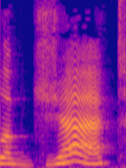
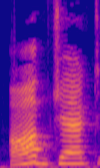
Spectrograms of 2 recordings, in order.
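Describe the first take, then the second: First: The stress is on the second syllable. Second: The stress is on the first syllable. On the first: It is a verb meaning to oppose something. "To object, as the verb" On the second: It is a noun meaning a solid thing. "two pronunciations. Object is a solid thing that you can hold"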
